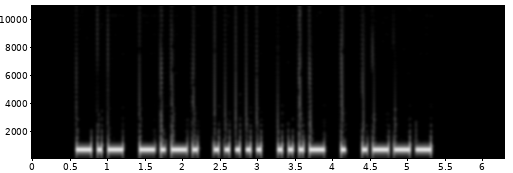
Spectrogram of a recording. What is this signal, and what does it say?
Morse code, heard as a keyed tone, about 17 wpm, 700 Hz. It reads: KC5VEJ
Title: USA Call Signs - 6 Characters - 17wpm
